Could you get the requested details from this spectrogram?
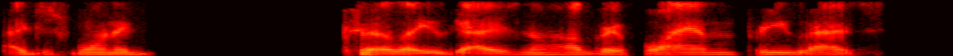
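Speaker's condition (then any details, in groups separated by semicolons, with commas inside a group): Cerebral palsy; voice improved over last year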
